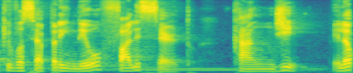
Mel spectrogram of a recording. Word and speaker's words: kanji: Tem muita gente que fala kanji ou kanji. O correto é kanji. E tá tudo bem falar assim antes de ter estudado, mas agora que você aprendeu, fale certo. Kanji.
